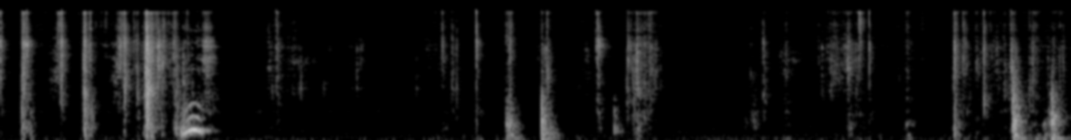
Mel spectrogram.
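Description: Tarot cards being shuffled and handled: scattered soft flicks, slaps and rustles of card stock with quiet gaps between.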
